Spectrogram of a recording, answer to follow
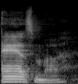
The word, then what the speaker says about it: asthma: it's asthma so the t in this word is really silent it's almost like asma asthma it's not asthma asthma or asthma no it's asthma asthma so repeat that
